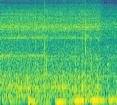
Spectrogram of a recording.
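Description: Electric stand mixer running steadily while beating cake batter, under background music with a stepped bass line that starts just after the opening.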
